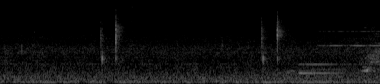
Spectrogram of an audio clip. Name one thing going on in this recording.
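Short game menu clicks sound.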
